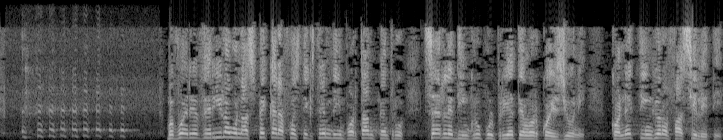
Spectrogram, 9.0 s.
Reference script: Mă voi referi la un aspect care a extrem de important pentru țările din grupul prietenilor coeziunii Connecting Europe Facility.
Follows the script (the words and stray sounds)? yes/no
no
